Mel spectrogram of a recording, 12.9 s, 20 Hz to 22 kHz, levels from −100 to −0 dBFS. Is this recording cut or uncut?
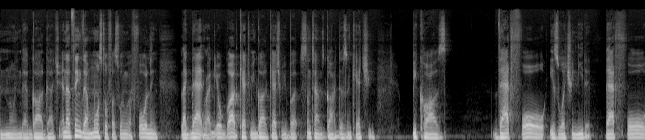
cut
